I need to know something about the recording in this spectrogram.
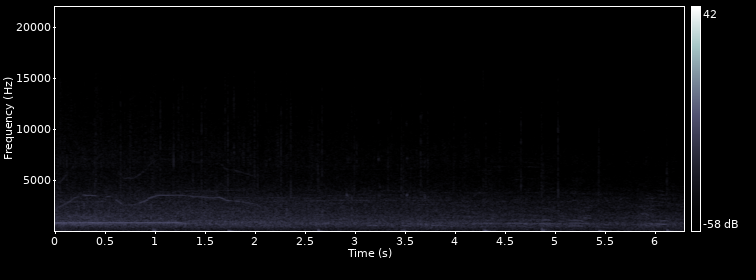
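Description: A basketball bounces on a hardwood floor in steady dribbles.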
